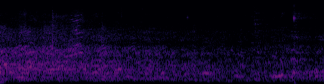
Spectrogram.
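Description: Theatre audience laughing, the laughter slowly dying away.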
